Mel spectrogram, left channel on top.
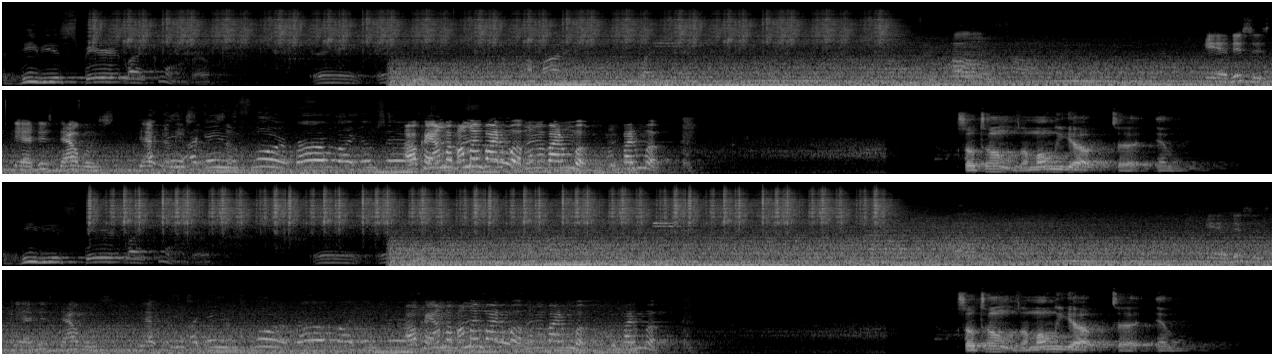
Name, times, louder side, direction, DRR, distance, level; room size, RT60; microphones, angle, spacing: voice 1, 0.0-2.1 3.1-4.4 4.9-8.7 9.1-11.2 14.1-18.2 19.7-21.5, left 3 dB, 45° left, 11 dB, 1.3 m, -38 dB
Rattle (instrument), 0.8-8.8, right 6 dB, 75° right, 5.9 m, -34 dB
sound 1, 3.8-19.1, right 1 dB, 55° right, 1.9 m, -34 dB
voice 2, 9.5-10.0 12.0-15.0 16.7-19.6, left 6 dB, 65° left, 15 dB, 0.7 m, -31 dB
voice 3, 22.3-24.4, equal, 5° right, 7 dB, 1.6 m, -31 dB
23.5 x 18.5 x 7.1 m, 1.4 s
head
